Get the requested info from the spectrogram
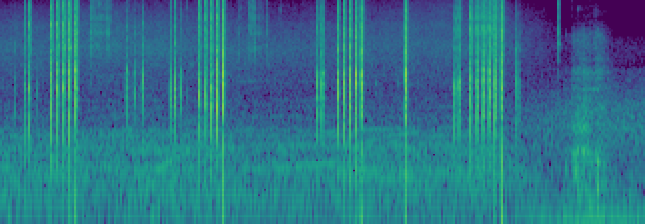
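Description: Weathered wooden trap box being handled: several short bursts of rapid clicking and rattling, wood knocking and scraping against wood, with a few single knocks in between.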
